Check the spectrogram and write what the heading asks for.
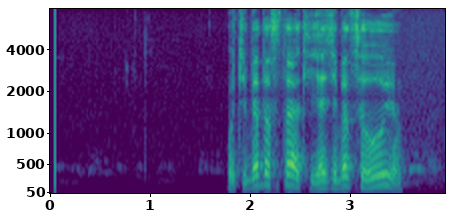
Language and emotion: Russian, neutral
